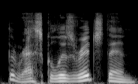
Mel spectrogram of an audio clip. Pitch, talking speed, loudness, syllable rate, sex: 145 Hz, 215 wpm, -17 LUFS, 5.0 syllables/s, male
